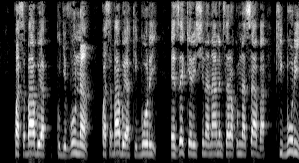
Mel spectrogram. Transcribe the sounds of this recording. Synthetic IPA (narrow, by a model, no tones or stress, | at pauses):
kwasaɓaɓuja | kuʄivuna | kwasaɓaɓujakiɓuɾi | ɛzɛkiɛliʃiɾinananɛmisaɾakuminasaɓa | kʰiɓuɾi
